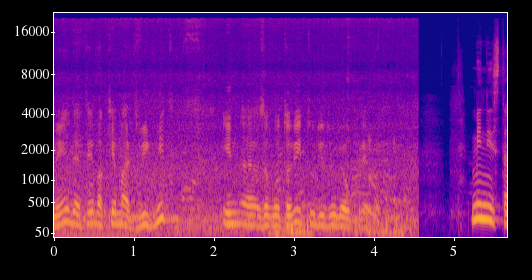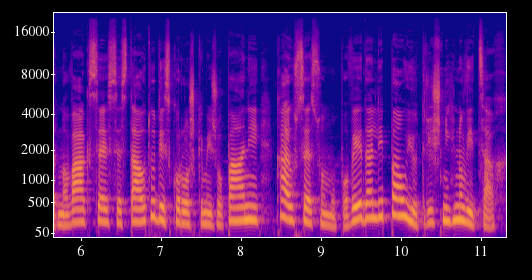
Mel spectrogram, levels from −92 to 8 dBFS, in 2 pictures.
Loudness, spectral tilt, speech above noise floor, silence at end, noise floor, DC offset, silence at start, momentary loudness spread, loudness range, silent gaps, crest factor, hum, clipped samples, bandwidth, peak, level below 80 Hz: -21 LUFS; -6 dB/octave; 33 dB; 0.05 s; -54 dBFS; under 0.1%; 0 s; 8 LU; 2 LU; none; 16 dB; none; under 0.1%; over 20 kHz; -4 dBFS; -38 dBFS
